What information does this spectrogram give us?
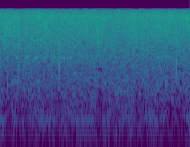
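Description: Heavy, even rain hisses across the whole range, with a faint low rumble underneath and no animal calls.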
